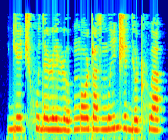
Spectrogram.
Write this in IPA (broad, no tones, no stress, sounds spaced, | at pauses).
ɡʲ e t͡ʃ xʷ i d ɛ ɭ ɪ lʲ ɭ ʊ | ŋ ɔ ʈ a z ŋʷ i d͡ʒ ɪ ɡʲ o ʈ xʷ a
